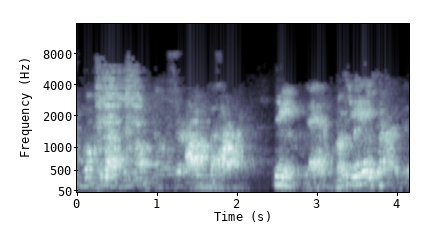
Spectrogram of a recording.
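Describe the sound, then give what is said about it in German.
A dog that does not belong to the speakers barks in a rapid, continuous string of loud barks that briefly break off partway through, then resume just as insistently. “Entschuldigung, wenn ihr den Hund hört, der Hund, den haben wir nicht, der bellt immer noch.”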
